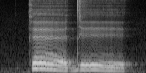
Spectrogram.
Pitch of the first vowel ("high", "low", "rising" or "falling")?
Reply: falling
